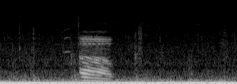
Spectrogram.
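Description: A 2-ton log truck with a two-speed axle rumbles along in a steady, loud, close low drone, with a brief rising whine from the drivetrain partway through.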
